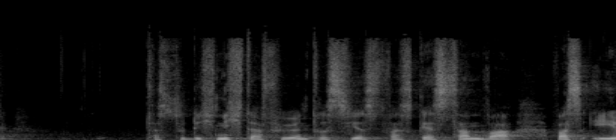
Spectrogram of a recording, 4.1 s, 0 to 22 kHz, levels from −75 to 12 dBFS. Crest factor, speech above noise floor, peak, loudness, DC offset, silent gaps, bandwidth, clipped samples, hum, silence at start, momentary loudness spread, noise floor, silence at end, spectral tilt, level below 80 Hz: 20 dB; 30 dB; -10 dBFS; -30 LUFS; under 0.1%; none; 18 kHz; under 0.1%; none; 0 s; 11 LU; -60 dBFS; 0 s; -4 dB/octave; -60 dBFS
